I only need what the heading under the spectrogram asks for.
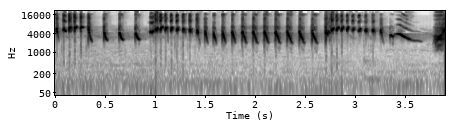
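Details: Long-tailed shrike in lively song with mimicry, a lure for other shrikes: rapid, evenly spaced high chips repeated about ten per second, ending in a descending whistle and a harsh note.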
